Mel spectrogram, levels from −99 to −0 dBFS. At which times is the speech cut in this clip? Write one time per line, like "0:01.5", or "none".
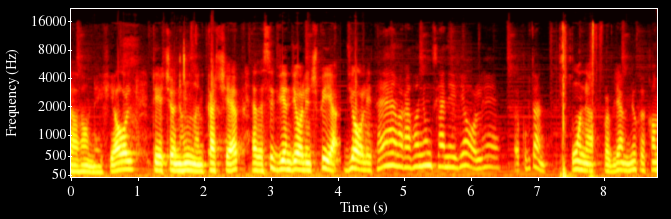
0:02.6
0:04.1
0:07.3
